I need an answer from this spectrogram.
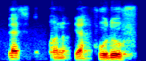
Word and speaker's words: huruf: Actually, it's H. So huruf. Yeah. Like some people may pronounce it differently based on how they are trained to pronounce it. Because I have this, I do pronounce it sometimes with huruf. Yeah. But I usually pronounce it huruf. Yeah. It's almost silent H.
